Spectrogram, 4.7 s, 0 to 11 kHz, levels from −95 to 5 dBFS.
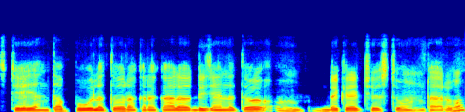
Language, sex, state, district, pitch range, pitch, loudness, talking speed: Telugu, male, Telangana, Nalgonda, 125-135 Hz, 125 Hz, -16 LUFS, 105 wpm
